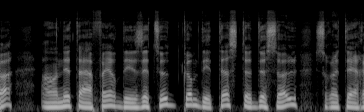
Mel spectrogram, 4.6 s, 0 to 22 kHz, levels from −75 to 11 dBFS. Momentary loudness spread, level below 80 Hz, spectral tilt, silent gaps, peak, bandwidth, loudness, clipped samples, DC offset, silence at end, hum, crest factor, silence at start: 6 LU; -52 dBFS; -5.5 dB/octave; none; -10 dBFS; 15.5 kHz; -23 LUFS; under 0.1%; under 0.1%; 0 s; none; 14 dB; 0 s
